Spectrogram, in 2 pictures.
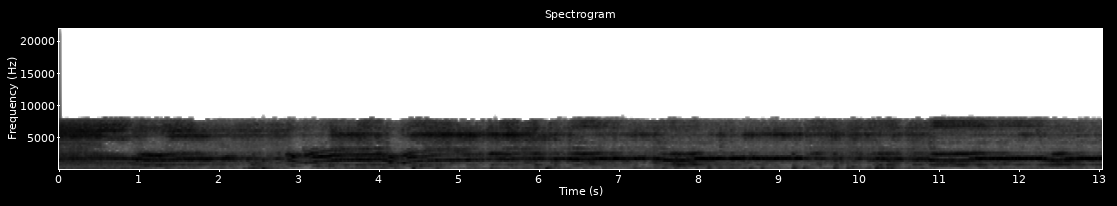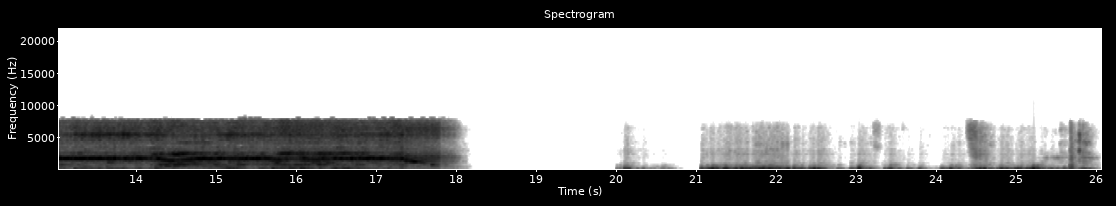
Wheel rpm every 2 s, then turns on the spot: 220, 220, 200, 230, 230, 230, 230, 230, 190, 0, 0, 0, 0.
none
